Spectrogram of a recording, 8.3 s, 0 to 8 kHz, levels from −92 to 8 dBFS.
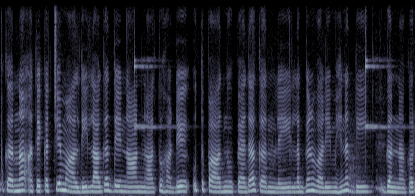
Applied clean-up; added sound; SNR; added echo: neural mask model RNNoise.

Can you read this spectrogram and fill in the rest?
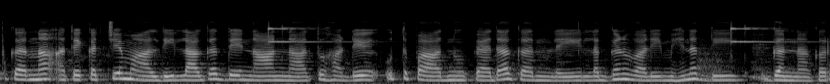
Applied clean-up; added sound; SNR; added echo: none; Door / Bell; 17 dB; none.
